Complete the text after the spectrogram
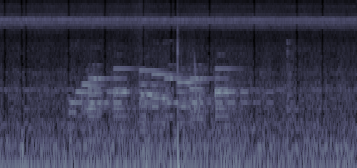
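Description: A bright, chiming game jingle plays a quick run of notes.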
